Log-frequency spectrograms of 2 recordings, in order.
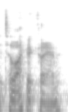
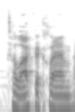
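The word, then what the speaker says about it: Tlalocan: I mean, we could rename it back to Tlac clan.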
